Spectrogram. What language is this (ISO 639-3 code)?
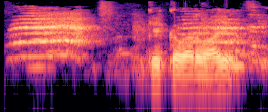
lss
